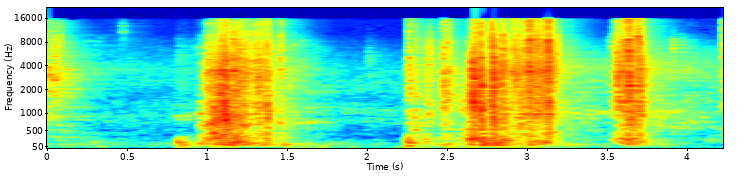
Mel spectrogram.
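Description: A hard plastic oil drain pan shifted and knocked on a concrete driveway under a motorcycle, in three loud bursts of scraping and hollow thuds.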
